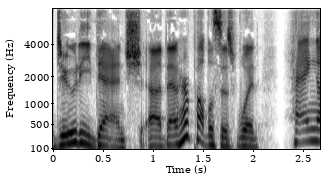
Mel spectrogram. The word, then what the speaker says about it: Judi Dench: It's more dignified than Duty Dench or whatever. – Thank you. I think that be careful of the pronunciation there. – Judi Dench, like it's that's not like you called her Judi Dench.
